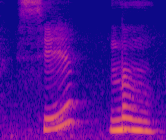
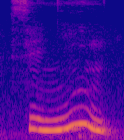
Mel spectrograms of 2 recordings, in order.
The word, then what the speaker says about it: сенің: Буква «ы» очень твердо звучит, буква «и» очень мягко звучит, а вот палочка с точкой — ровно то, что нам необходимо. Пробуем. Сенің очень твердо, сенин очень мягко, а вот сенің — то самое, что нам необходимо.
